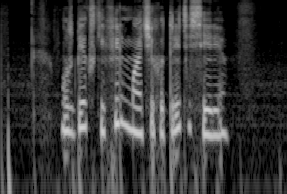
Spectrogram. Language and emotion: Russian, neutral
